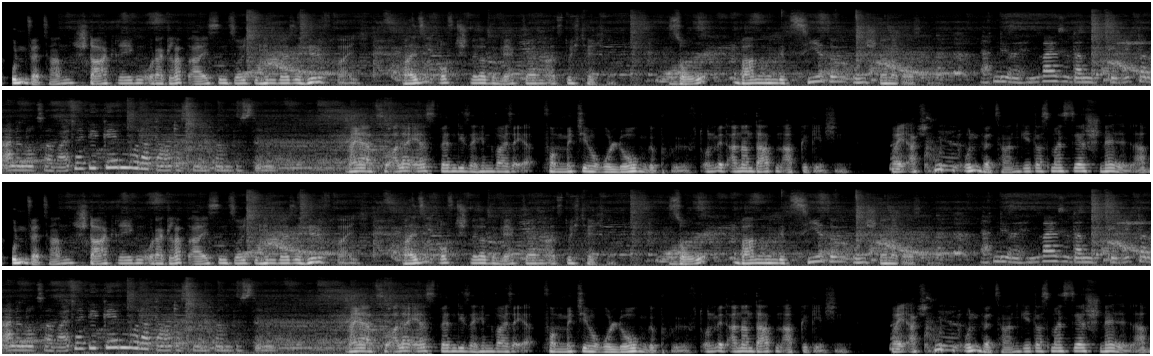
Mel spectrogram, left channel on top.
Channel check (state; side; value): identical; both; correlation 1.00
